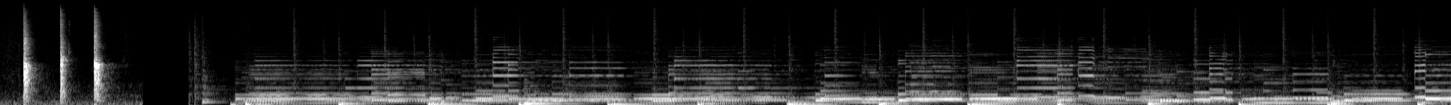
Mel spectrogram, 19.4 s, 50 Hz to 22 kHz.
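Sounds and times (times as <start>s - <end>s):
hand claps: 0.3s - 1.7s
instrumental music: 2.5s - 19.3s.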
